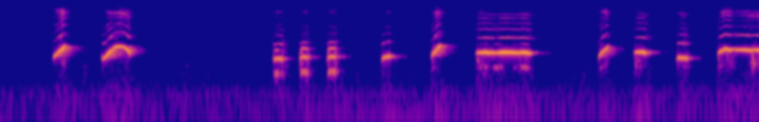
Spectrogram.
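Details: A male cockatiel kept as a pet sings and whistles. Two sharp rising upslurs, then a cluster of short clipped notes, a long level whistle and more rising and flat notes, with quiet gaps between them.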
